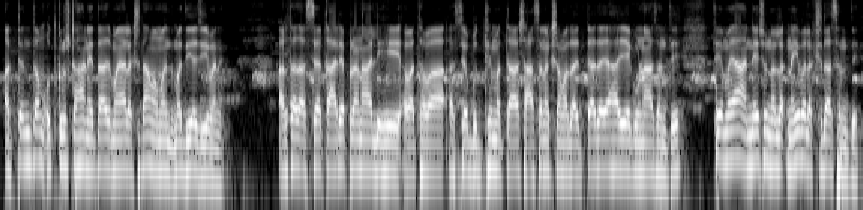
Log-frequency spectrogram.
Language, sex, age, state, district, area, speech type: Sanskrit, male, 18-30, Maharashtra, Thane, urban, spontaneous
